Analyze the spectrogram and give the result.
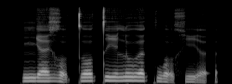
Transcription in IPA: ɲ ɛ˧ ɣ o̰˧˨ t̪ o˧ t̪ i˧ l u˧ ə̯ k w o̰˧˨ x ḭ˧˨ ə̯ ʔ

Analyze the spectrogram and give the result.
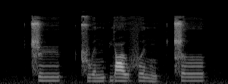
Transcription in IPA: ʈ͡ʂ ɻ̩˥ | ʈ͡ʂ w ə˧˥ n p j ɑ˥˧ ʊ̯ f ə˥˩ n | ʈ͡ʂ ɤ˥

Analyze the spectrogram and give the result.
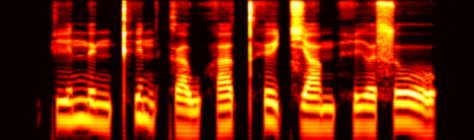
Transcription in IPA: k i˧˥ n e˧ ŋ kʰ i˥˨ n k a˩ w h a˧˥ t̪ʰ e˥˨ t͡ɕ aː˧ m h i˧ ə̯ s oː˥˨

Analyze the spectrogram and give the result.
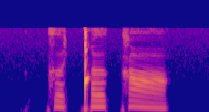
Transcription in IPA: k ə ǃ ə k ɑ

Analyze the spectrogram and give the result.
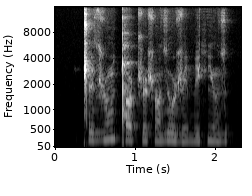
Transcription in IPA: ǁ ɨ z ʐ ũ ǃ ɔ ʈ͡ʂ ɨ ʂ ɔ̃ z u ʐ i m i fʲ ũ z

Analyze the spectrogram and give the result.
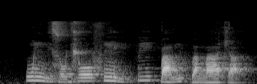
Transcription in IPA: w ĩ˦ ŋ i˨ z o˨ d͡ʒ oː˦ f ĩ˦ ɾ iː˨ k͡p iː˦ k͡p a˨ m i˦ ɡ͡b a˨ m aː˨ t͡ʃ a˨

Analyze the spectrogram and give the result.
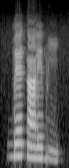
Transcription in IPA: ɡ͡b ɛ˦ t ã˧ ɾ e˧ b i˨

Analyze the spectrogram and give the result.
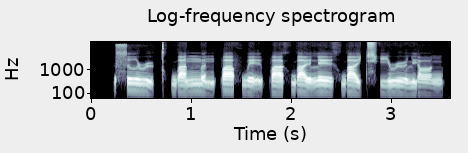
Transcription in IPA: s ɹ̩˦ ɻ ɻ̩˨˩ kʰ w a˨˦ n n̪ ə̰˨˩ n p ä˦ f w ḛ˨˩ ɪ̯ p ä˨˦ x w a˥˨ ɪ̯ l e˥˨ ɪ̯ x w a˥˨ ɪ̯ t͡ɕʰ i˨˦ ɻ ɻ̩˥˨ l j ɑ˥˨ ŋ

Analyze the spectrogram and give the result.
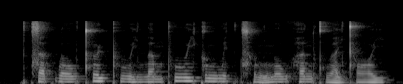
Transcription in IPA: t͡s ɐ˨˥ k̚ l o˨ w t̪ʰ ɵ˧ ɥ pʰ uː˨˩ j n̪ ɐ˨ m pʰ uː˥ j k ʊ˥ ŋ w ɪ˧ k̚ t͡sʰ ʊ˨˩ ŋ n̪ o˧ w h ɐ˧ n kʷʰ aː˨˩ j t̪ʰ ɔː˨ j

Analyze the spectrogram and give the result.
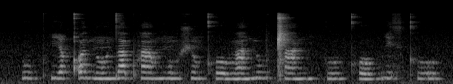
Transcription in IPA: u pʰ i qʼ u n̪ õ d̪ a pʰ ã o̯ ŋ õ v ʃ õ kʰ o v ã n̪ u v ǁ ã ŋ i k u kʰ o b i s kʰ u

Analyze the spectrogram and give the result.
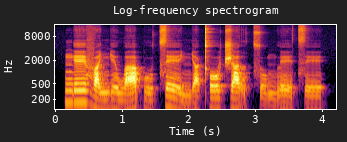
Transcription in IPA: ŋ eː˦ v a˨ ɲ e˨ w a˨˦ p u˨ t͡s eː˦˨ ɲ a˨ kʰ o˦ t͡ʃ a˦ r t͡s o˨ ŋ l e˦˨ t͡s e˦

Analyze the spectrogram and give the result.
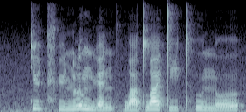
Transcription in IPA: t̪ y˥˩ t͡ɕʰ y˧˥ n l ʊ˥˩ ŋ ɥ ɛ˧˥ n pʰ w ä˨˩ t̪ w a˥˩ ɪ̯ t̪ i˧˥ t̪ʰ u˥˩ n̪ o˧˥ ʊ̯

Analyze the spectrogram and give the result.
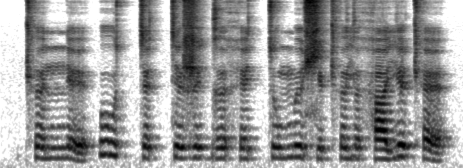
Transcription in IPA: ʈʰ ɘ nː e | u tː ɘ tː i ʐ i ɡ ɘ h e tː u m ʏ ɕ e ʈʰ ɘ j ɘ h a j e ʈʰ ɛ

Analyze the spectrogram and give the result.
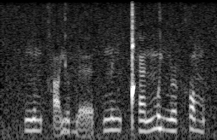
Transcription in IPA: ŋ ɪ m kʰ ɑ̰ j ɪ b ɛ̰ | n i ŋ ǃʰ æ n m ʊ j ŋ ə˞ kʰ ɔ m

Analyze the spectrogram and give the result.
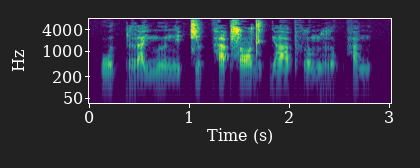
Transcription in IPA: w ɯ˦˥ k̚ p r a˦˥ j m ɯː˧ n i˦˥ ʔ t͡ɕ ɯː˥˩ k̚ h a˥˩ ʔ s ɔː˥˩ d e˨˩ k̚ j aː˧ pʰ l o˧ m r o˨˩ k̚ h a˨˩ n

